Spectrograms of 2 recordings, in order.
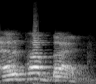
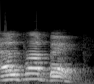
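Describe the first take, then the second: The two takes are said the same way.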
